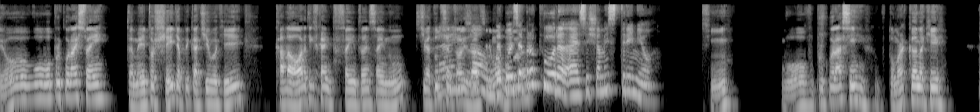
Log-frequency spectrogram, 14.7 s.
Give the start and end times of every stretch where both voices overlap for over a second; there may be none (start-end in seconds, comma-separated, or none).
6.5-8.0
